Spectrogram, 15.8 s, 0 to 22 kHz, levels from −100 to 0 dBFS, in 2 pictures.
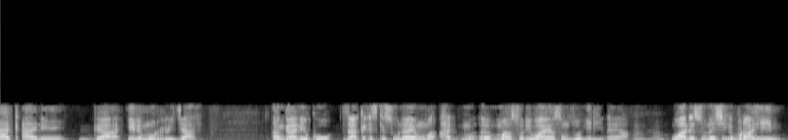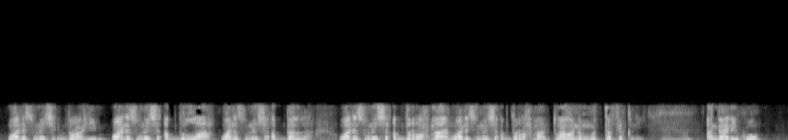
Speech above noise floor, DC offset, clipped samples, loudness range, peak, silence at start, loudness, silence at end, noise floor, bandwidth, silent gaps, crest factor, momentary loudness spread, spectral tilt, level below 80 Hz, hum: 34 dB; under 0.1%; under 0.1%; 2 LU; -4 dBFS; 0 s; -22 LUFS; 0.3 s; -56 dBFS; 5.8 kHz; none; 18 dB; 10 LU; -6.5 dB/octave; -68 dBFS; none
